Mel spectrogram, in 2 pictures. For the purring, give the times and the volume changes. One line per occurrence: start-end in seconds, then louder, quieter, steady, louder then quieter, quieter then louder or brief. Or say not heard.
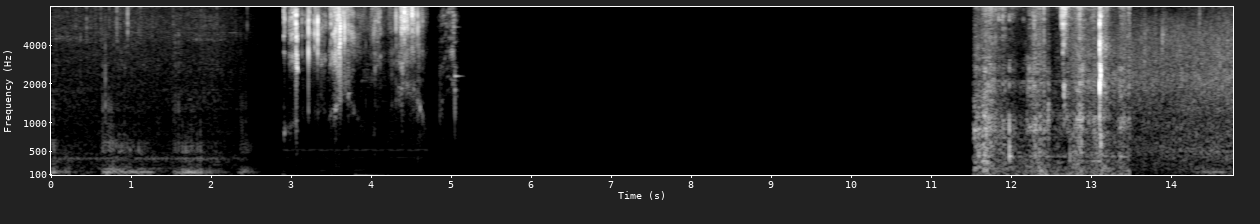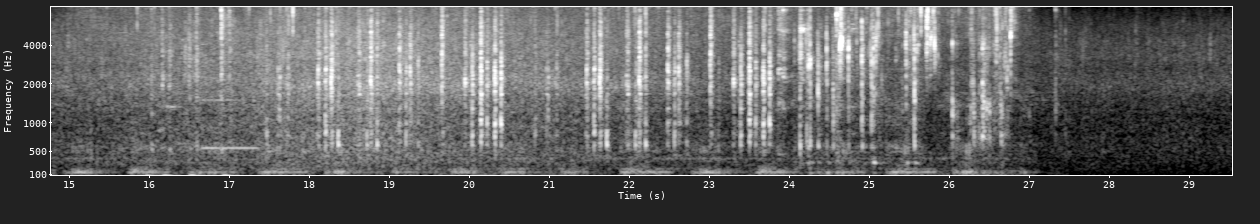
0.0-2.6 brief
14.2-27.2 steady.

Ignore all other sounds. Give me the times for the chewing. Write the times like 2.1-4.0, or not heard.
2.9-4.7, 11.5-13.5, 24.6-27.0.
